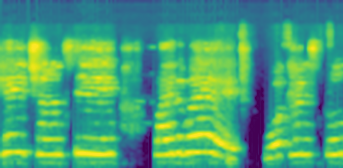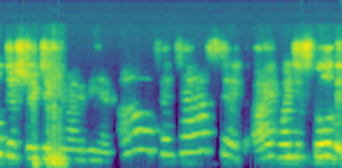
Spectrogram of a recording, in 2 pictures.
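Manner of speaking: sing-songy chatty voice.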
